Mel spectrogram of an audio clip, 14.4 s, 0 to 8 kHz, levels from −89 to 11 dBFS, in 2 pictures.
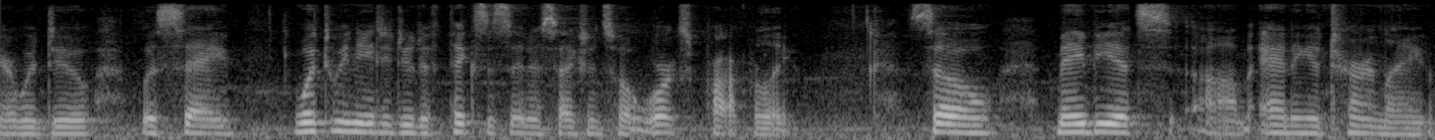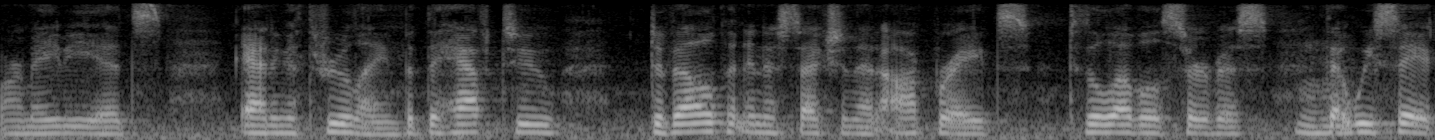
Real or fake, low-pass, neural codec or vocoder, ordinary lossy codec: fake; 7.2 kHz; vocoder, 44.1 kHz, 128 mel bands every 512 samples, BigVGAN v2; MP3, 64 kbps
